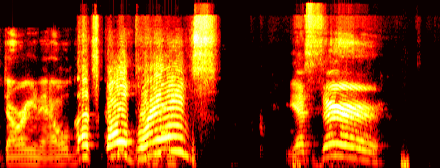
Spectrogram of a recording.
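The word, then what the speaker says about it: d'Arnaud: Darno with the home run. I love being an out late. That's what I love doing. Nick, his name is pronounced Darnell.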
